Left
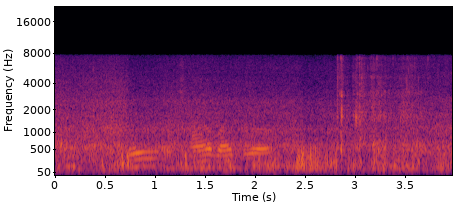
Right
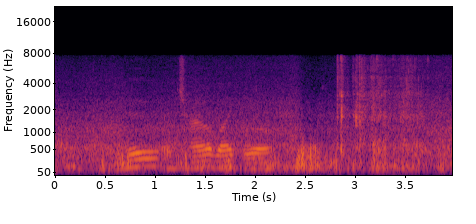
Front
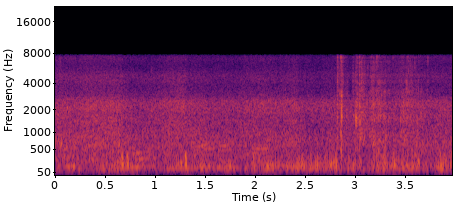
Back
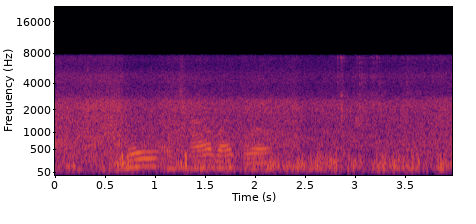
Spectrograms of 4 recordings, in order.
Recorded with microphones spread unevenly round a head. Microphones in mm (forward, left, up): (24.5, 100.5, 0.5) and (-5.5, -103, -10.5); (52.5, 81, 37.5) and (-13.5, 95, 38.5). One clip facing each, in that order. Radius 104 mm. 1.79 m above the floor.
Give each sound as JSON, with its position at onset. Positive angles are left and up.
{"t": 0.6, "sound": "a man speaking", "azimuth_deg": -170, "distance_m": 0.8}
{"t": 2.8, "sound": "a splash", "azimuth_deg": -10, "distance_m": 1.0}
